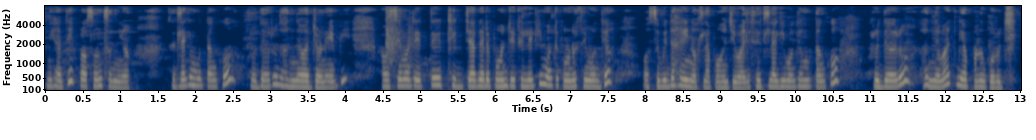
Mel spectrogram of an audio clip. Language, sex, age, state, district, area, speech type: Odia, female, 18-30, Odisha, Koraput, urban, spontaneous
